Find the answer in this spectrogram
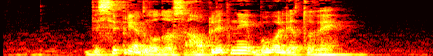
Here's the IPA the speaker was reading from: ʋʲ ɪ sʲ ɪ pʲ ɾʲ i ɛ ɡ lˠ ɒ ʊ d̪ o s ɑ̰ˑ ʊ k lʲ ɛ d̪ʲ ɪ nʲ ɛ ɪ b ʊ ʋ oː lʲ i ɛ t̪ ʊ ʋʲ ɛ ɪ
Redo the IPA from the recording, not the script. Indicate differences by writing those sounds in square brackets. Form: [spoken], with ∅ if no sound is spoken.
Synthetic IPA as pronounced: ʋʲ ɪ sʲ ɪ pʲ ɾʲ i ɛ ɡ lˠ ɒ ʊ d̪ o s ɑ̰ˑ ʊ k lʲ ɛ [t̪ʲ] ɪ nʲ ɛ ɪ b ʊ ʋ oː lʲ i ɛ t̪ ʊ ʋʲ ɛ ɪ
